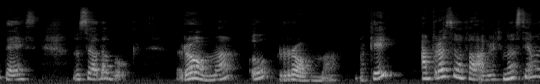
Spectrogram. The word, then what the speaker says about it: Roma: Roma. Então, alguns italianos vão pronunciar Roma, ok? Roma, com uma vibração menor. E você vai poder encontrar também italianos que vão falar Roma, Roma, ok?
